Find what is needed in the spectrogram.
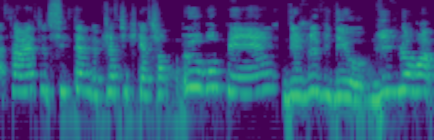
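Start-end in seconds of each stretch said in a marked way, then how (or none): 3.7-4.3 high-pitched mock-patriotic cheer; playful cheer. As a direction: cheer it out brightly for fun.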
